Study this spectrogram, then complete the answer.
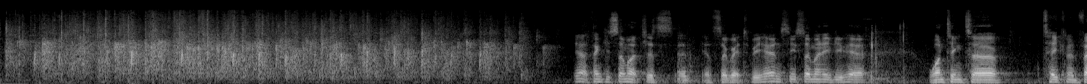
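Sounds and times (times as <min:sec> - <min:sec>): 
audience applause: 0:00.0 - 0:05.7
speech: 0:05.8 - 0:10.8.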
